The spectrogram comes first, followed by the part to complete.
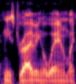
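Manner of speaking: normal talking voice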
